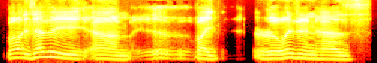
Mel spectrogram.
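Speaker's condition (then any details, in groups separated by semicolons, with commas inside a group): Congenital muscular dystrophy; uses ventilator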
